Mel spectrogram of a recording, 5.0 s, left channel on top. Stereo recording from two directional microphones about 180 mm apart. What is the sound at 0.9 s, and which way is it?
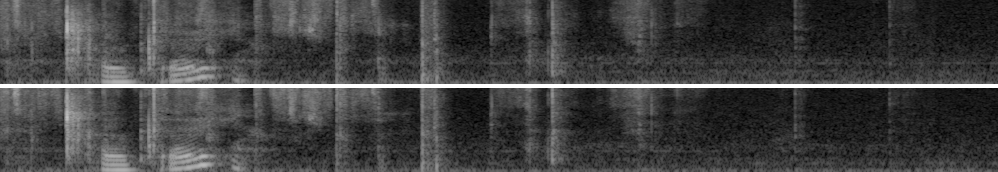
Speech, 50° right (ahead or behind).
